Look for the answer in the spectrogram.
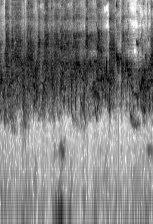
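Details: Pet budgerigars chirping together in a loud, constant wash of high twitters, thin whistled notes and buzzy squawks, with no breaks.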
